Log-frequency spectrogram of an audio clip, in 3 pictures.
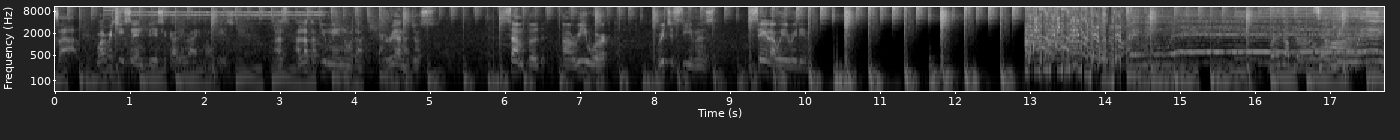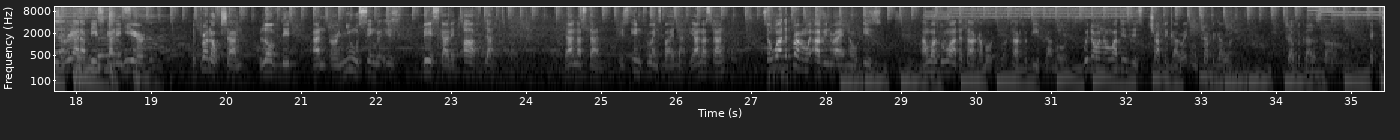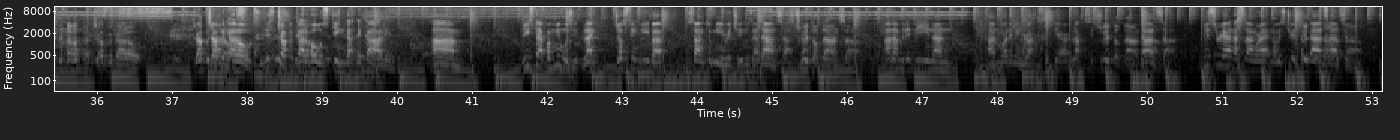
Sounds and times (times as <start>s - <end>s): Speech: 0.0s - 5.1s, 6.0s - 10.1s, 16.2s - 23.7s, 24.5s - 33.5s, 34.1s - 34.8s, 35.4s - 40.9s, 41.7s - 52.9s
House music: 12.9s - 53.1s.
